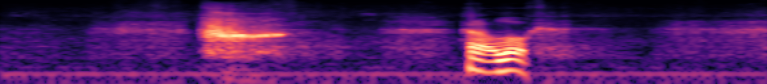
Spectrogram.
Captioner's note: breathes out heavily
